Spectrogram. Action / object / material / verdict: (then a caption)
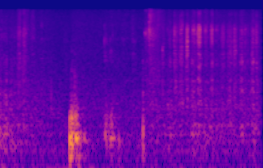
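scrape / metal dip pen nib on paper sheet / paper / none. A metal dip pen nib scratches hatching onto a flat sheet of white drawing paper. Faint, dry scratches are broken by a few soft low taps, then a quick run of brighter, rapid scratching strokes fills the last half.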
